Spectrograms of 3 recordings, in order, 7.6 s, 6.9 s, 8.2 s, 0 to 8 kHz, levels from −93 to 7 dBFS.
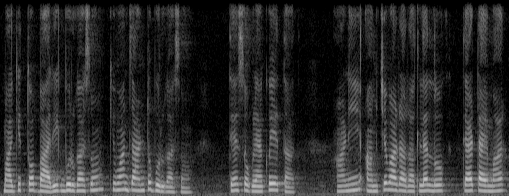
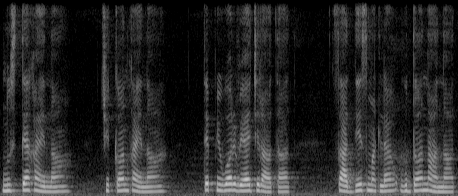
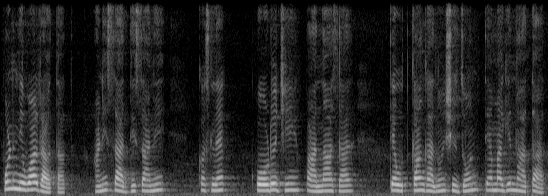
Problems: none marked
